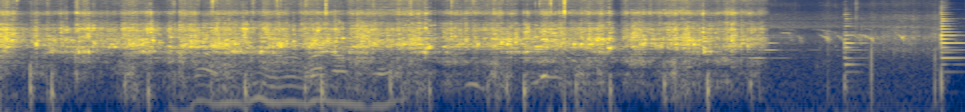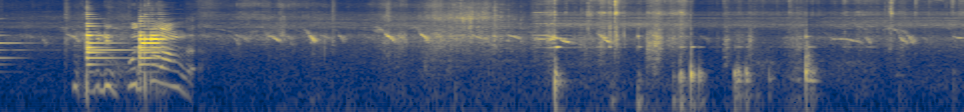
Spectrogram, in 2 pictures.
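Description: Neem seeds and dried chillies rattling and crackling as they dry-roast in a pan over a wood fire, for about the first six seconds. After that the sound drops, leaving a few short calls and then several scattered knocks of an iron pestle in a stone mortar near the end.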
